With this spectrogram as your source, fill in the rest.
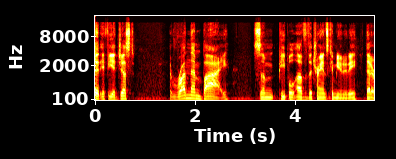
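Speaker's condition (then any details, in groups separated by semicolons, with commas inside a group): No condition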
